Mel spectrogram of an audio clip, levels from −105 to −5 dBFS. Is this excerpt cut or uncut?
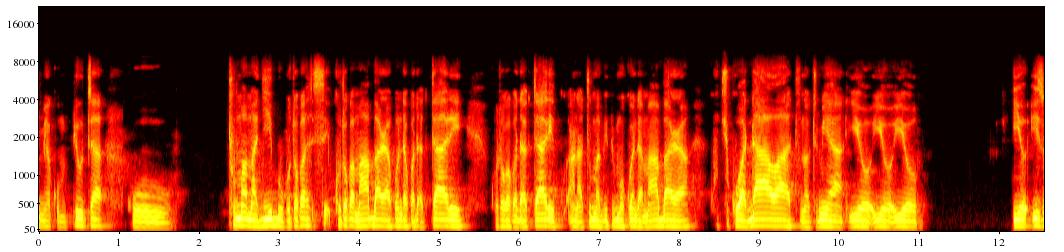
cut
